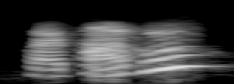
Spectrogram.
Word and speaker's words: Waipahu: ask you something was we saying but we pronouncing that properly waipahu yeah dude we got it right we got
